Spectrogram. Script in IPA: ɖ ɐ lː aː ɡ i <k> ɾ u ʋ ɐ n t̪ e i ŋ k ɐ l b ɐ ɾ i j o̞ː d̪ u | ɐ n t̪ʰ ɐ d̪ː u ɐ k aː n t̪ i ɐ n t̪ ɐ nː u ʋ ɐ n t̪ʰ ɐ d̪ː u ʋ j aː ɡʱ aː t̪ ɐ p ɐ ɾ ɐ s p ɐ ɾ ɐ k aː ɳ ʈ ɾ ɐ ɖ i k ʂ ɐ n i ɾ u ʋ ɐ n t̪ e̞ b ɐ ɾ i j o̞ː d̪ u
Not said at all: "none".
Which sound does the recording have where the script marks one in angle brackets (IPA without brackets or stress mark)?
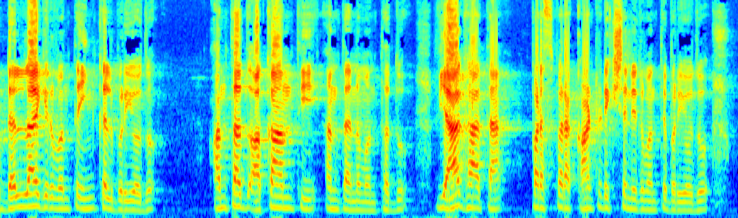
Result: none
